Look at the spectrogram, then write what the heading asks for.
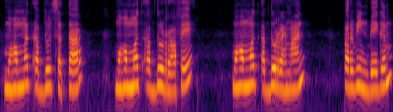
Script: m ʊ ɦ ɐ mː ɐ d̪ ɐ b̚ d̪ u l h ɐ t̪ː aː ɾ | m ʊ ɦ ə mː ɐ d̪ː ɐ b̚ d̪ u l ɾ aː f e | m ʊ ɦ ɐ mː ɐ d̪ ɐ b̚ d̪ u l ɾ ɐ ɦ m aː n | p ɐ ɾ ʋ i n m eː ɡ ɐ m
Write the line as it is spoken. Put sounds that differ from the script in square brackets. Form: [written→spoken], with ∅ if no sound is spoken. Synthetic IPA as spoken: m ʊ ɦ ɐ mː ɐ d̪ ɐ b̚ d̪ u l [h→s] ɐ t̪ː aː ɾ | m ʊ ɦ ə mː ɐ [d̪ː→d̪] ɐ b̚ d̪ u l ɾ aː f e | m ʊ ɦ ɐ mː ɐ d̪ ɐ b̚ d̪ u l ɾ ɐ ɦ m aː n | p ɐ ɾ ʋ i n [m→b] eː ɡ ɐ m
